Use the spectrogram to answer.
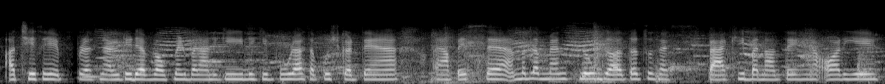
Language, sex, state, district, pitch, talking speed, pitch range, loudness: Hindi, female, Bihar, Muzaffarpur, 235 Hz, 140 wpm, 230-245 Hz, -17 LUFS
